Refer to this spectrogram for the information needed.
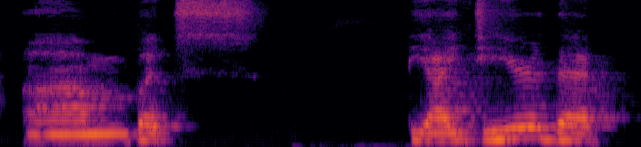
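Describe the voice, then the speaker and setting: Amid audible room echo, a man speaks with lively intonation, his fairly high voice somewhat breathy and dark, mellow in tone. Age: 60s. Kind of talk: group discussion. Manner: halting, repeats words.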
